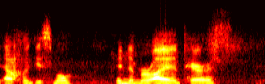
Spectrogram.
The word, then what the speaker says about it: arrondissement: into their apartment in the 4th arrondissement, not pronouncing that correctly, arrondissement, in the Marais in Paris.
